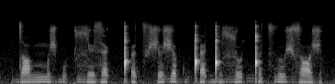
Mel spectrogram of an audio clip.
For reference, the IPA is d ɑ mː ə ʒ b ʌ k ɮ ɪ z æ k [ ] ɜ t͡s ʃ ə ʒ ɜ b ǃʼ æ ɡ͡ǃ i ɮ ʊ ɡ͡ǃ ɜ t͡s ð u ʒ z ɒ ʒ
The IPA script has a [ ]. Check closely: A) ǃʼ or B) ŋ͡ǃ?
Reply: A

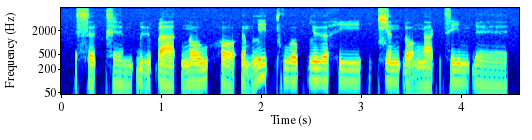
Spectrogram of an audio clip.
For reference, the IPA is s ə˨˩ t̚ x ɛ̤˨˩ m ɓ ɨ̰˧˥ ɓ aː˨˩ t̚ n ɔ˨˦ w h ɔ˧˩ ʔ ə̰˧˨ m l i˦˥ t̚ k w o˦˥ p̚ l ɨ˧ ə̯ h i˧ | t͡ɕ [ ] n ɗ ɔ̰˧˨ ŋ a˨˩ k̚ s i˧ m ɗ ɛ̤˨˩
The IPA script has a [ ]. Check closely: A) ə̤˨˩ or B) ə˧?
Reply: B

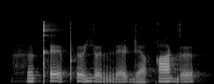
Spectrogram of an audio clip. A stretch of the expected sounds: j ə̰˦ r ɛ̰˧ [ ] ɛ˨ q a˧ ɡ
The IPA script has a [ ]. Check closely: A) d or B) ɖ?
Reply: B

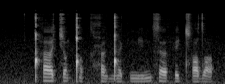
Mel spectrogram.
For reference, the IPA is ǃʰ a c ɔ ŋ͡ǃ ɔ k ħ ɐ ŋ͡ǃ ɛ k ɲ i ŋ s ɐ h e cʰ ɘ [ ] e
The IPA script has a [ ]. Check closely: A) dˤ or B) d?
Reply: A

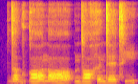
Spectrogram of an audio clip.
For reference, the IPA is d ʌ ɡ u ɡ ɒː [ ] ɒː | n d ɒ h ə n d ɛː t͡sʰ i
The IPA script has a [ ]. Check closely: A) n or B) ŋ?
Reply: A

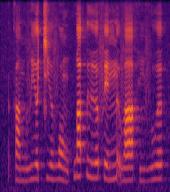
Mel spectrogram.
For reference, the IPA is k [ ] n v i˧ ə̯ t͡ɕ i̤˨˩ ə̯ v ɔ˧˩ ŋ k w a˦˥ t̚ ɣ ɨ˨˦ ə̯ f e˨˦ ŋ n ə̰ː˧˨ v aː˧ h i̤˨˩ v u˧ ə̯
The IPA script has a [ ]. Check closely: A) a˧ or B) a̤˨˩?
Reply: B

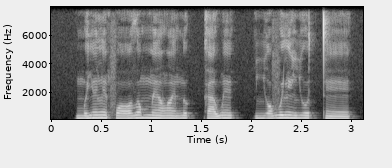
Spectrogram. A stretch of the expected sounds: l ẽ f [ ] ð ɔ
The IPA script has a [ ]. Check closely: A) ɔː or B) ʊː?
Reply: A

